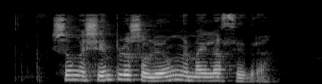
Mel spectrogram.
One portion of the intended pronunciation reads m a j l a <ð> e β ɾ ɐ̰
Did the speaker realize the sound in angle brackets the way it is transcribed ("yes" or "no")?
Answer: no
